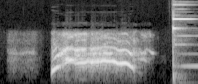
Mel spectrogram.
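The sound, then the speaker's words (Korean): A person imitates the trumpeting of the elephant from a beer advertisement: a brief soft attempt, then one long, loud, nasal blare that rises and falls. A bright bell dings right after it. “그다음 맥주 광고에 나오는 이제 코끼리.”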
